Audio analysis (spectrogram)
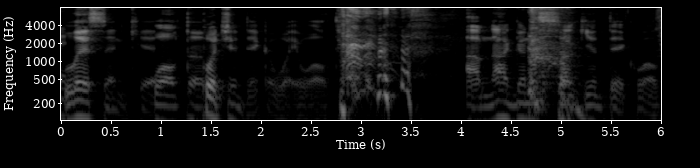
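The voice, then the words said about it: Imitates a TV hitman character's voice. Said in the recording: “I have a pretty good Mike Ehrmantraut impression... Mike, the bald guy, the hitman... That was pretty good.”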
